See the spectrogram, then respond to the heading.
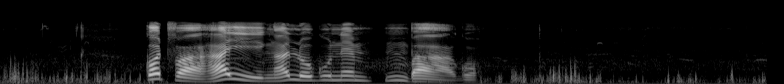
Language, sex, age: Swati, male, 25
